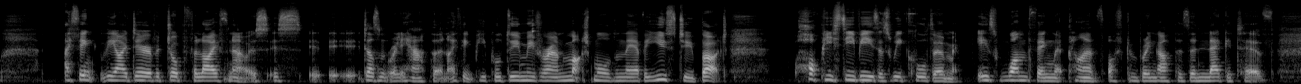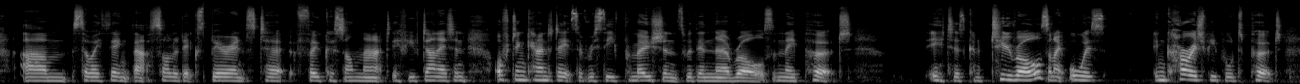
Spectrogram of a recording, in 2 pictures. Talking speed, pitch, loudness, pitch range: 205 wpm, 180 Hz, -29 LUFS, 170-195 Hz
